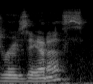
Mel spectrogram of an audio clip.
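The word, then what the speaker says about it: Rosanes: uh Kirby rosanas which I found out to pronounce this last name is rosanas um I watched a video of his and he pronounced his name that way uh love this book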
